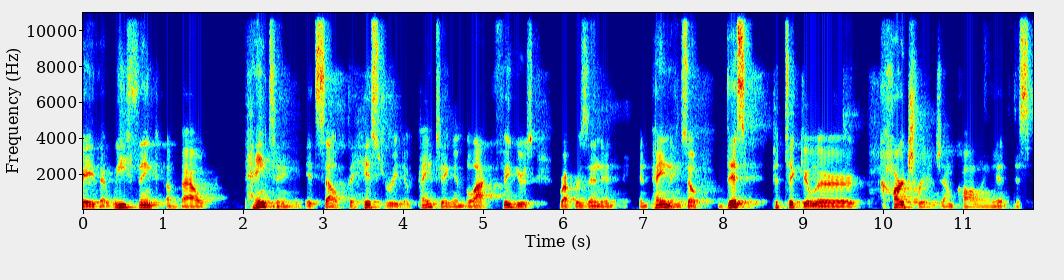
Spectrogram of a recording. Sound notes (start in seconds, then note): none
